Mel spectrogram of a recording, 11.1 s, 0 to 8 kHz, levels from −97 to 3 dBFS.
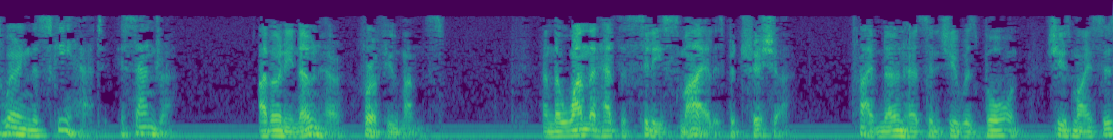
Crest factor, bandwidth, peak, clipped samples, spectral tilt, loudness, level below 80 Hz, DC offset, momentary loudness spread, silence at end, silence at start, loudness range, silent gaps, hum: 20 dB; 5.8 kHz; -2 dBFS; under 0.1%; -11 dB/octave; -23 LUFS; -42 dBFS; under 0.1%; 22 LU; 0 s; 0 s; 2 LU; none; none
